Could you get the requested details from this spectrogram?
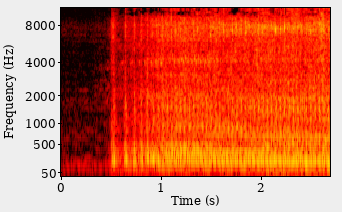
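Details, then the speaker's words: Dolphin S 300i pool robot that previously had a seized motor bearing: motor spins up and holds a steady hum with fine rapid ticking, and the impeller moves air, but the robot barely moves; drive slipping, likely a stripped gear. "but after I turned it on I realized that it's not the motor it's Uh something's slipping I can hear the motor running the whole time so the motor's still good"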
